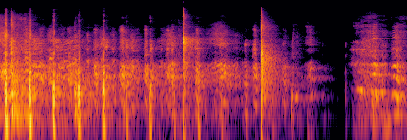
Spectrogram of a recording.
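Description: Laughter through a handheld microphone, in rapid short bursts that thin out and break off briefly a little after three seconds in.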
